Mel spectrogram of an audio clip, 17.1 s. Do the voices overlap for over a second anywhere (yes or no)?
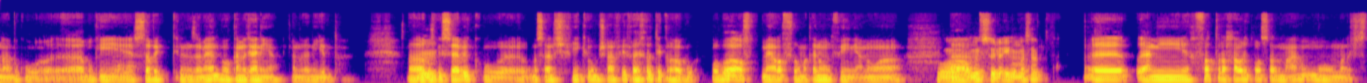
no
